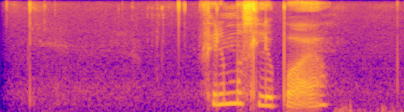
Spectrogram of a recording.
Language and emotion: Russian, neutral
